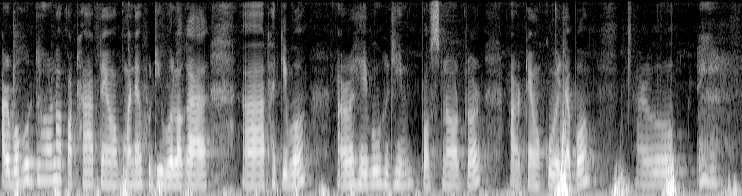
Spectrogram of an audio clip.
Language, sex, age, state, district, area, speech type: Assamese, female, 18-30, Assam, Darrang, rural, spontaneous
